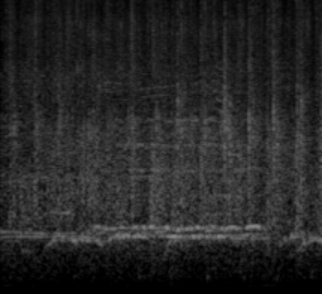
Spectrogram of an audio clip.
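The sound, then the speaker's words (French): An audience claps steadily in acclaim of the Lord during a church service. The applause is dense and even, with a held tonal note running beneath the clapping. “Quelqu'un dit Amen. On acclame le Seigneur.”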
